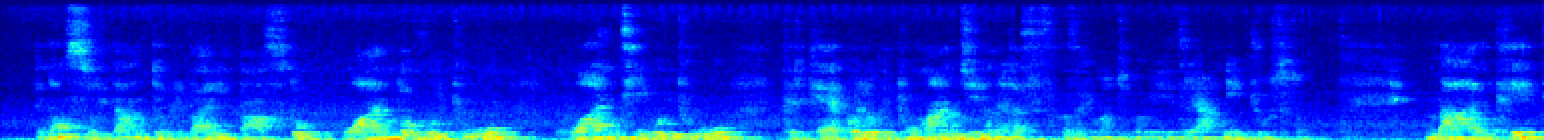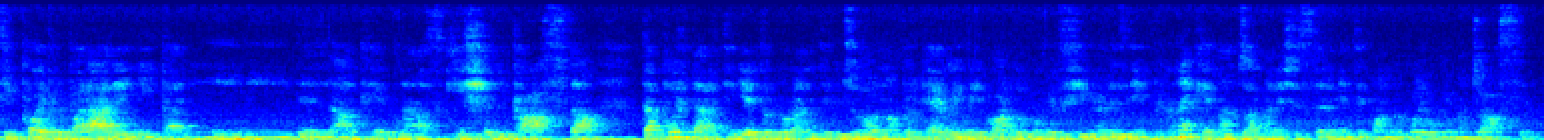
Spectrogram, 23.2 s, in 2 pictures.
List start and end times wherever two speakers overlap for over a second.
none

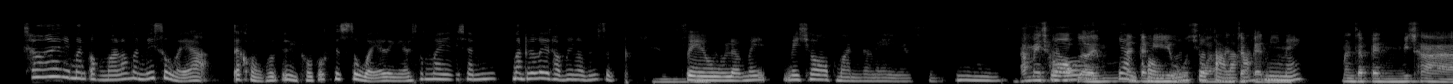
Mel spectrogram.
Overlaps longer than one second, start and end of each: 11.3-12.7

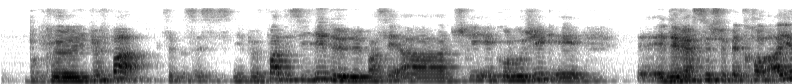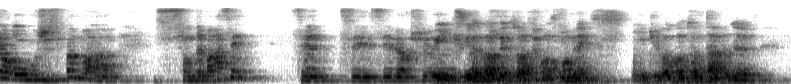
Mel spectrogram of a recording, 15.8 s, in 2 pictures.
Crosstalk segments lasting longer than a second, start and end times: 12.2-13.8

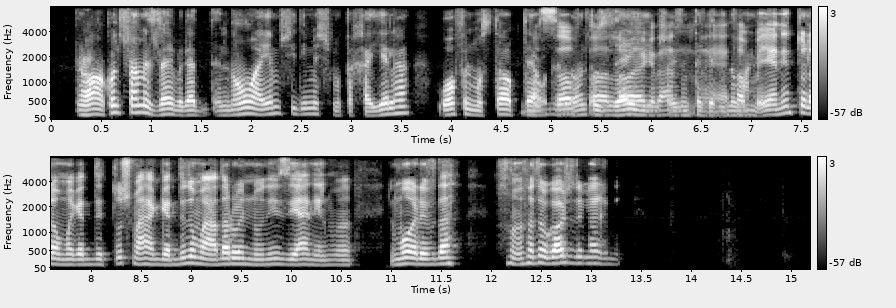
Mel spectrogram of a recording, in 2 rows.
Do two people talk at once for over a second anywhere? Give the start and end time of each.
4.7-7.0

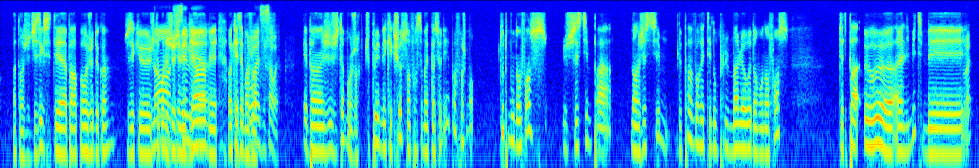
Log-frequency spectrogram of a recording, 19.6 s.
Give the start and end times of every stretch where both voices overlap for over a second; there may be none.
3.0-4.2

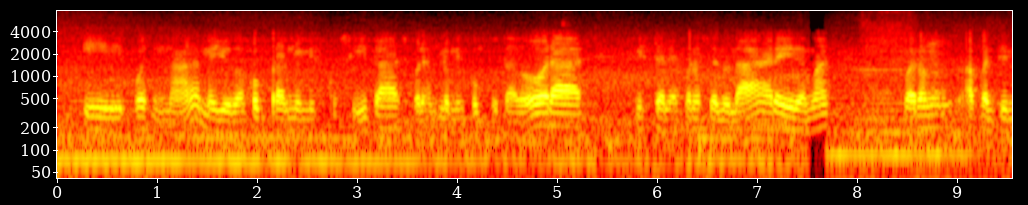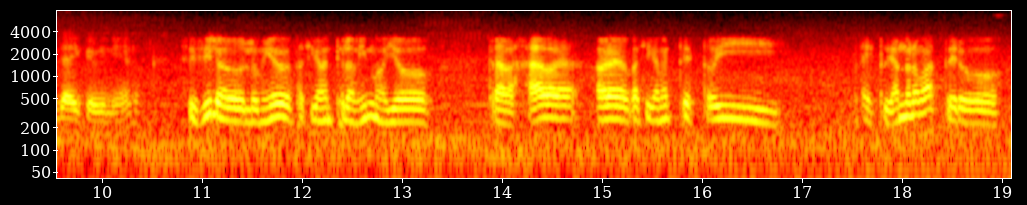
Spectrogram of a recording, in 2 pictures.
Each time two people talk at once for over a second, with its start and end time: none

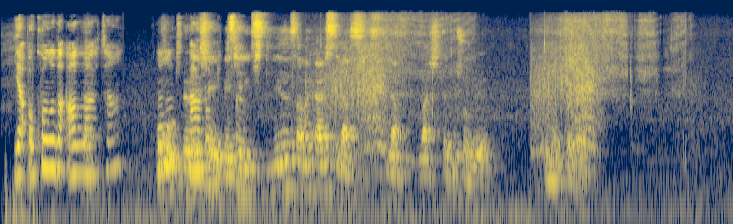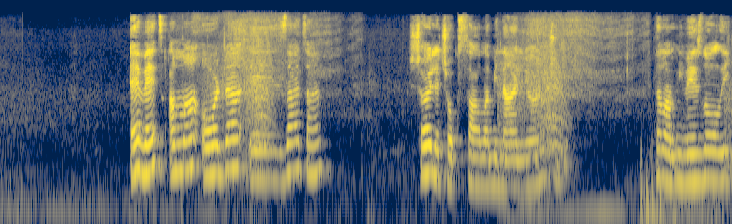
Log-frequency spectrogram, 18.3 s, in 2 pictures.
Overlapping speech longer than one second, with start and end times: 1.9-3.2

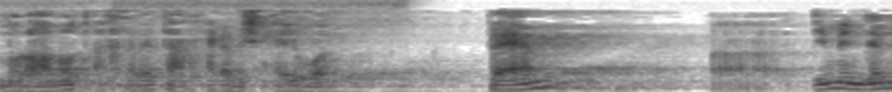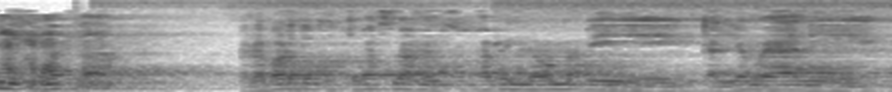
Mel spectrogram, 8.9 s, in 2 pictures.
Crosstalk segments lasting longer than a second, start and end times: none

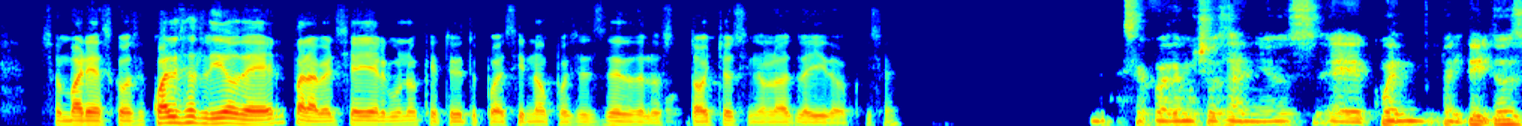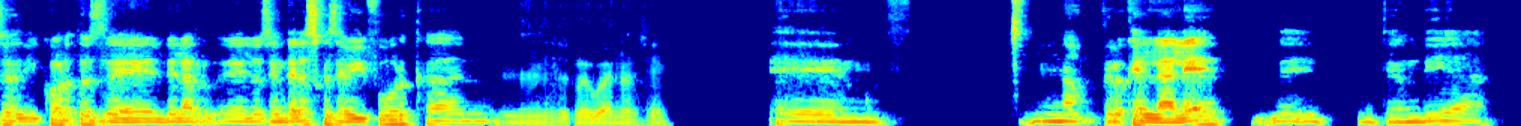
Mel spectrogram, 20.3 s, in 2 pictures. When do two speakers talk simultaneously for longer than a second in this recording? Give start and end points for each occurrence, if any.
none

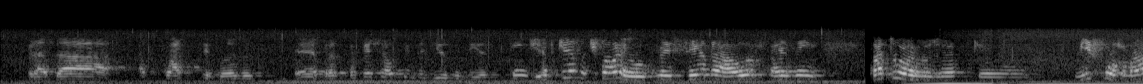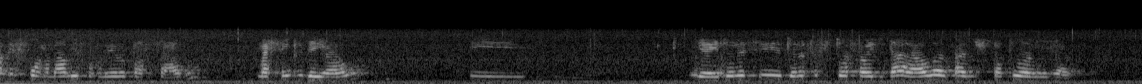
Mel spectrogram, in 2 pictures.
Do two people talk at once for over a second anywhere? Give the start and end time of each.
none

